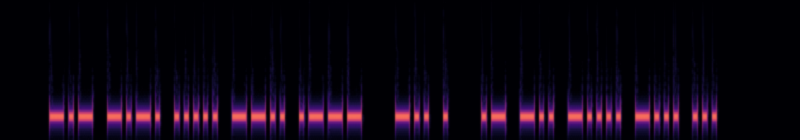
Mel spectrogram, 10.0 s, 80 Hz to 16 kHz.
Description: Morse code, heard as a keyed tone, about 20 wpm, 700 Hz. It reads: KC5ZJ DE AD6BS
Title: USA Callsign DE Callsign - 5 Characters - 20wpm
